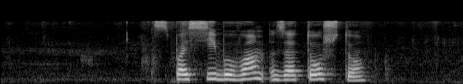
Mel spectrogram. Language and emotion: Russian, neutral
